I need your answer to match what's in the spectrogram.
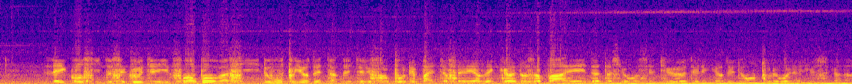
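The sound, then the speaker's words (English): A steady, low airplane cabin drone hums throughout a daylight flight over the water between Anjouan and Mayotte, growing more prominent in the second half, while a person speaks continuously over it. “So going on this flight is actually cheaper than going on the Kwasa Kwasa illegal fishing boats.”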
